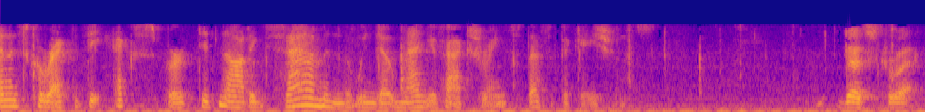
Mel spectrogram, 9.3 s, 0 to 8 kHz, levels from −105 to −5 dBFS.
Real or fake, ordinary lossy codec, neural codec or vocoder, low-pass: real; AAC, 16 kbps; none; 7.2 kHz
